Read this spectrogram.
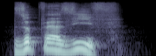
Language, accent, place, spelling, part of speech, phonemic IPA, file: German, Germany, Berlin, subversiv, adjective, /ˌzupvɛʁˈziːf/, De-subversiv.ogg
- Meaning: subversive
